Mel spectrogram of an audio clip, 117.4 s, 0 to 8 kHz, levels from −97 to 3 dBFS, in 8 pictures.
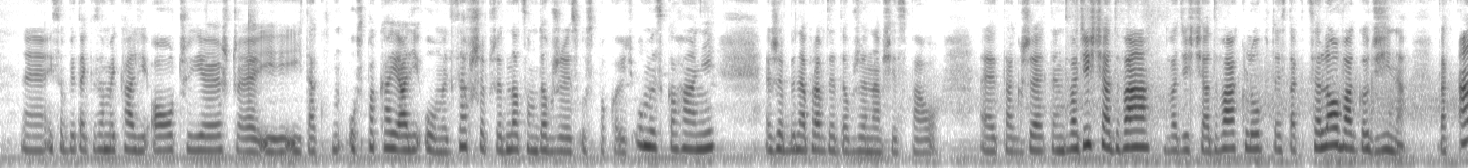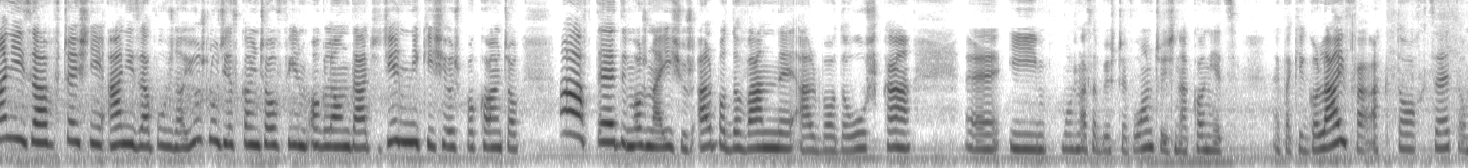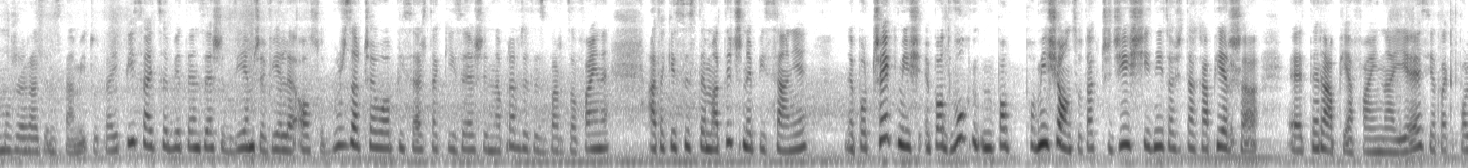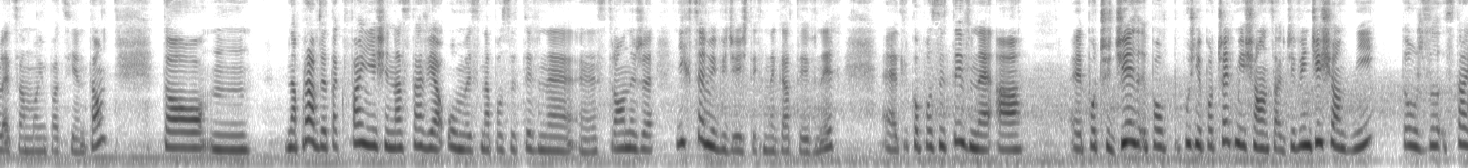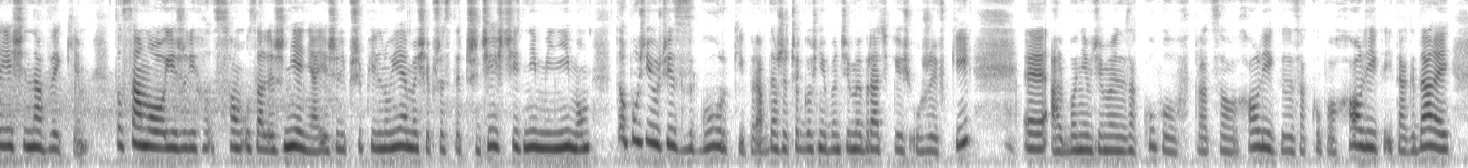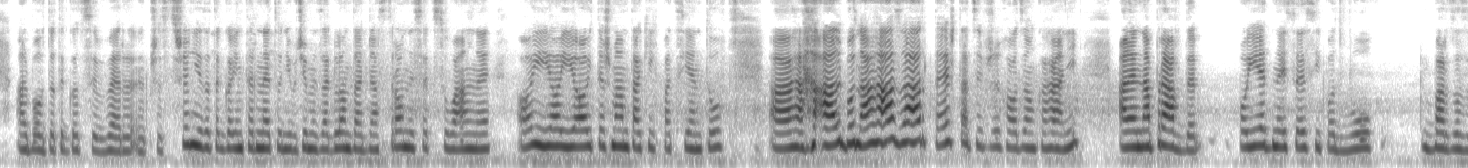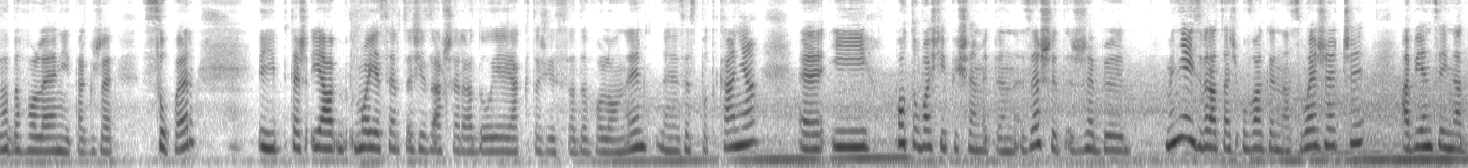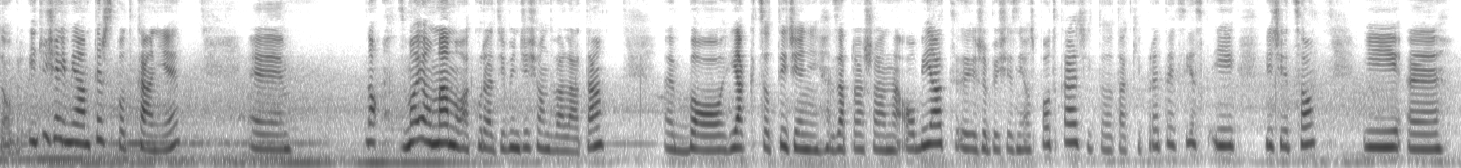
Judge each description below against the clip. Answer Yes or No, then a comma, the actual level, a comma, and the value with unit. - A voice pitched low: No, high, 245 Hz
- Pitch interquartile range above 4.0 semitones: No, average, 3.5 semitones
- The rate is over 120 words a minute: Yes, average, 150 wpm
